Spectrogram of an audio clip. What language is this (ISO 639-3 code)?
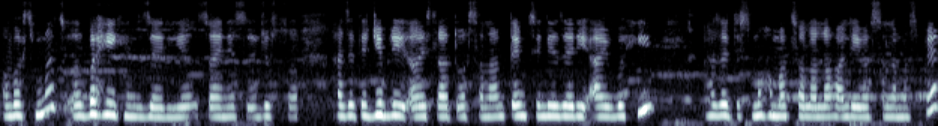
kas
